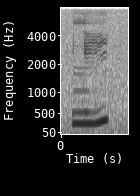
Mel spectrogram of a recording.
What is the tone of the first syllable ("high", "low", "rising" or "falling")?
rising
